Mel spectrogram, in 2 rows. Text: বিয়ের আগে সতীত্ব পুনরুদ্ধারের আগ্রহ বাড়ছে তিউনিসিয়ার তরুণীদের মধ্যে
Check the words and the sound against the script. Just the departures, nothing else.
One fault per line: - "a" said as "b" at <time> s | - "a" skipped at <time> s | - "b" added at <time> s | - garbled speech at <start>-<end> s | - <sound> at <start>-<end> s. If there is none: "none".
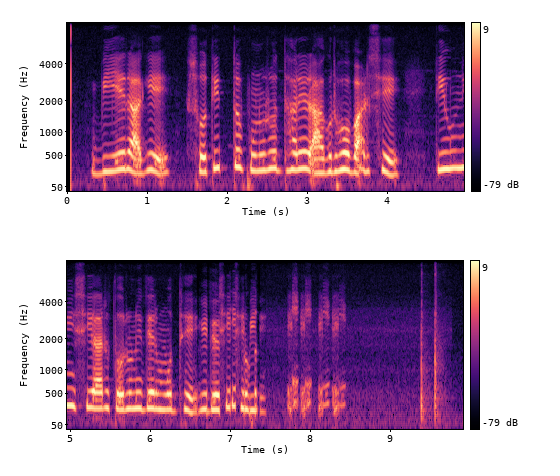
- garbled speech at 6.6-7.4 s
- laugh at 7.7-8.5 s
- thud at 9.4-9.7 s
